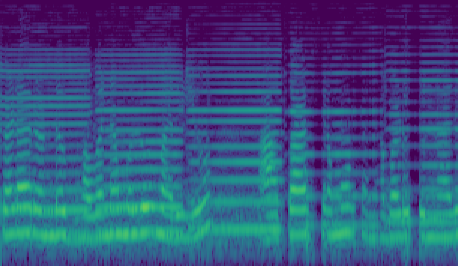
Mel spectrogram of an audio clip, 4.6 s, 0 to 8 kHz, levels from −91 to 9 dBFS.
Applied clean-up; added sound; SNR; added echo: neural mask model RNNoise.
